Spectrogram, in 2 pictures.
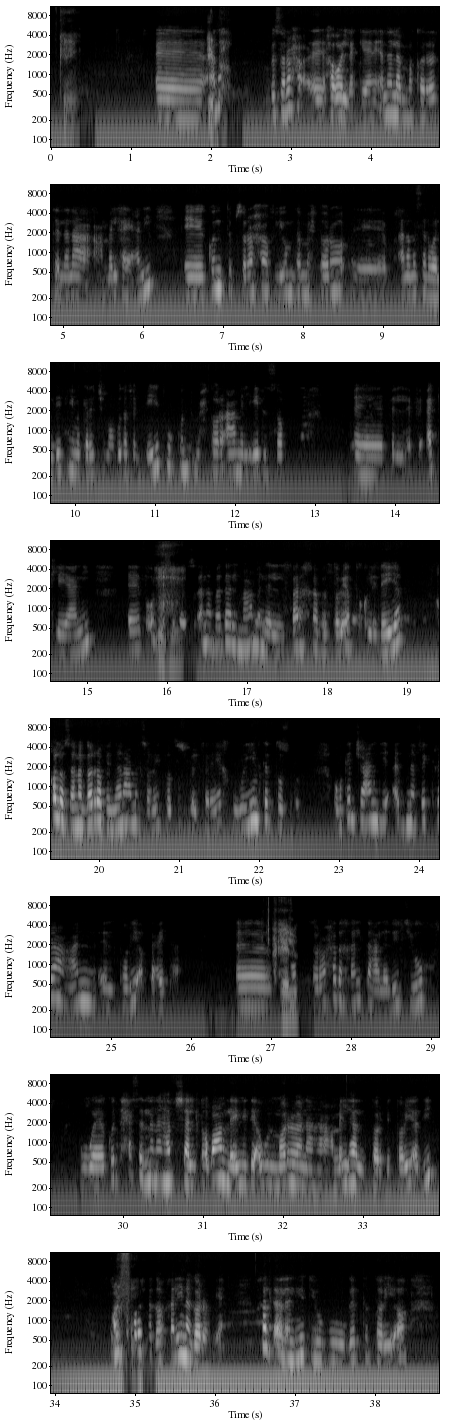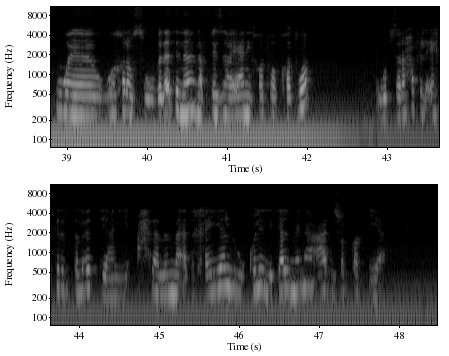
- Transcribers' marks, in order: mechanical hum; distorted speech; background speech; tapping
- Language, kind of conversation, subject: Arabic, podcast, احكيلي عن تجربة طبخ نجحت معاك؟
